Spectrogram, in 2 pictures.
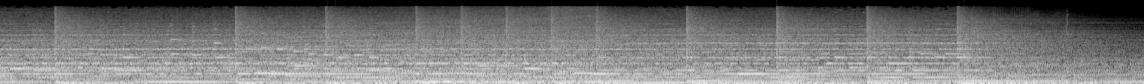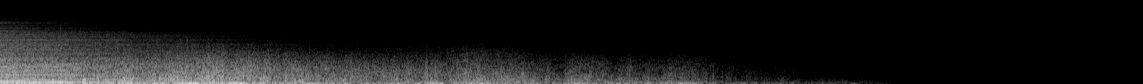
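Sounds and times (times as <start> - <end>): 
cinematic piano cover: 0.0 - 16.5.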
